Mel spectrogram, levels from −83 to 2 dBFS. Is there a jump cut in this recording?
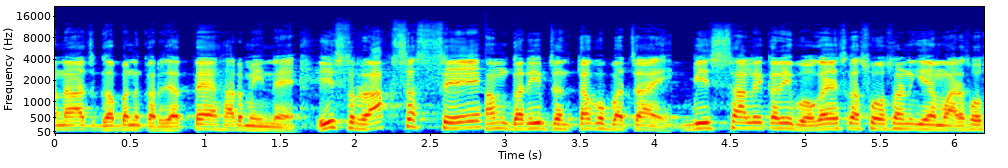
yes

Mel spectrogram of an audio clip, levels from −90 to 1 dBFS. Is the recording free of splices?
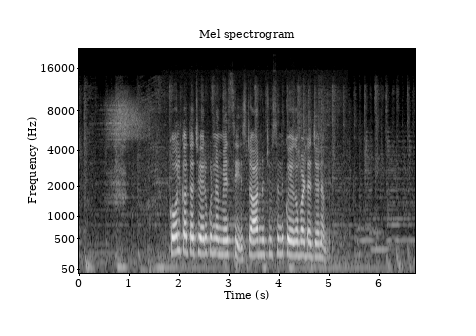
yes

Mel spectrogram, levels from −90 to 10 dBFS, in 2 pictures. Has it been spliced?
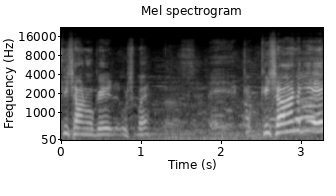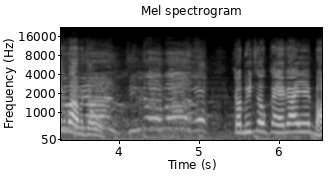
yes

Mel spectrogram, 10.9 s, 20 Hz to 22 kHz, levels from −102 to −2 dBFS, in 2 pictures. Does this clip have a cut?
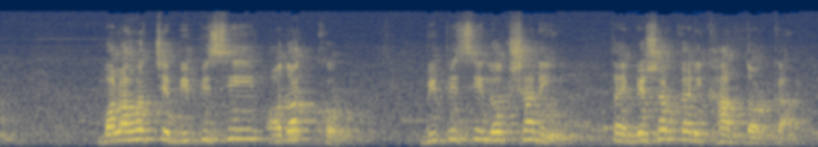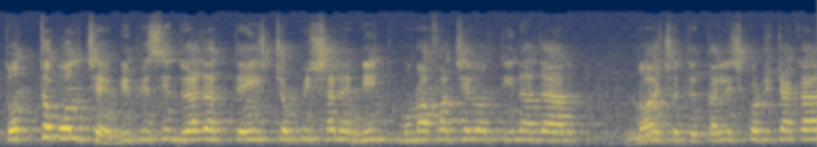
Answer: no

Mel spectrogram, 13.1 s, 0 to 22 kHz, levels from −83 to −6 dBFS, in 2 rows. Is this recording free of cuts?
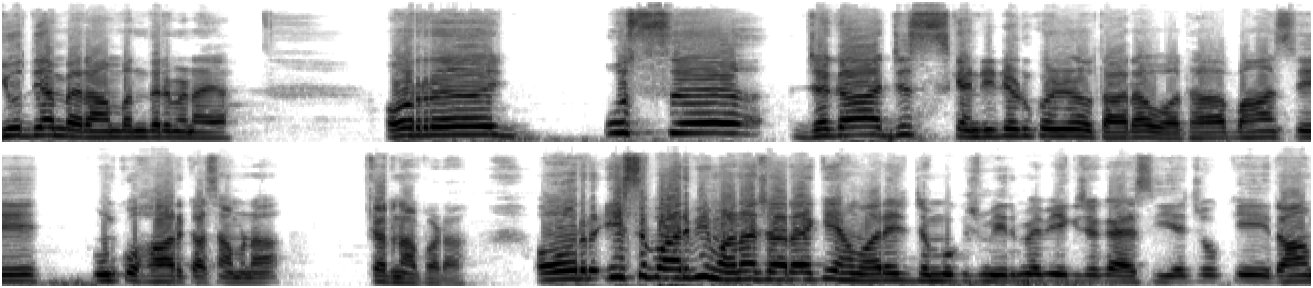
yes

